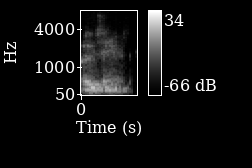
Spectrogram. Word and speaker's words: Ozan: Ozan, is how his attorney pronounces his last name, Ozan.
